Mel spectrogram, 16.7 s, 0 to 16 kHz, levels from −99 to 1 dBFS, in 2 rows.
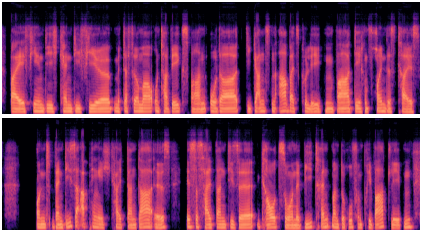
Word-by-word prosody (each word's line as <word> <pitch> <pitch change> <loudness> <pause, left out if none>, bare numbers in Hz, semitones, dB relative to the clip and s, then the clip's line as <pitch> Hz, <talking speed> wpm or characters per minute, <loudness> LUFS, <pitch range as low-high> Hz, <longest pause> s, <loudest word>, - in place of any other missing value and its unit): bei 95 -1 +4
vielen, 105 +2 -1
die 100 0 +1
ich 95 - -3
kenne, 105 -2 -1
die 95 0 -1
viel 100 0 +2
mit 105 0 -3
der 105 - +1
Firma 105 -2 +2
unterwegs 100 -1 0
waren, 90 +1 +1
oder 100 -1 +2
die 95 -2 -5
ganzen 110 +2 -1
Arbeitskollegen 95 -4 -1
war 100 0 +4
deren 95 0 -2
Freundeskreis. 95 -4 -1 0.7
Und 105 -1 +1
wenn 95 +1 +1
diese 120 +7 0
Abhängigkeit 100 -2 -3
dann 90 0 -1
da 115 +3 +3
ist, 105 +6 0 0.3
ist 115 -2 +2
es 115 0 0
halt 95 0 +1
dann 100 -2 +1
diese 100 0 +1
Grauzone. 90 -4 +2
Wie 110 +4 -2
trennt 115 +1 -1
man 110 -2 +1
Beruf 110 +2 -3
und 95 -3 -2
Privatleben? 105 +1 0
100 Hz, 135 wpm, -22 LUFS, 95-105 Hz, 0.7 s, bei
